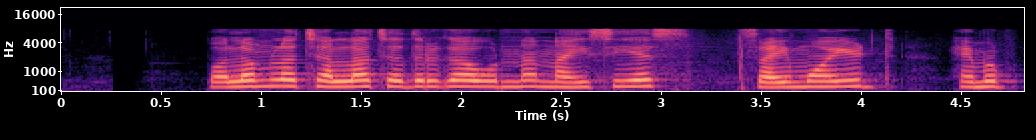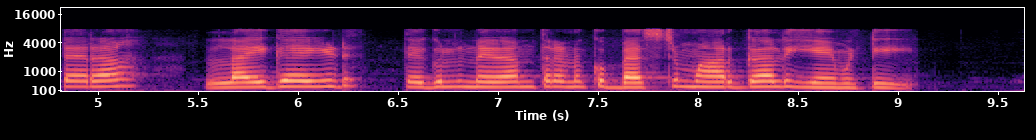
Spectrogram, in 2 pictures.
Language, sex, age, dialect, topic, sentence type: Telugu, female, 18-24, Utterandhra, agriculture, question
